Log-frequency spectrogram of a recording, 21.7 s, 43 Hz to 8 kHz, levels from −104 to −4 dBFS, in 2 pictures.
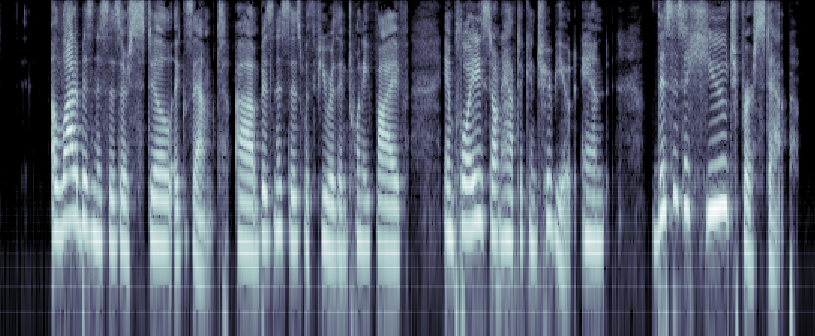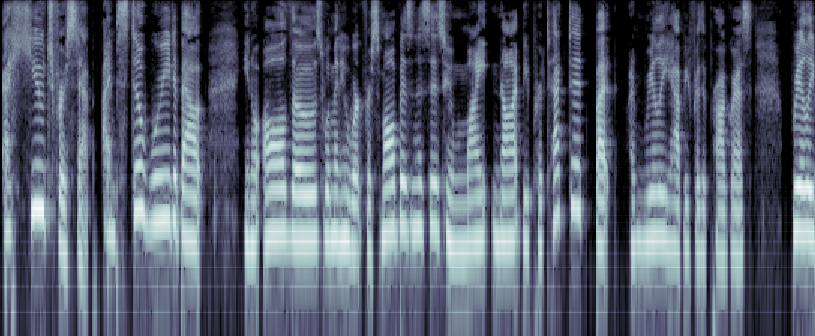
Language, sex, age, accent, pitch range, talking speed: English, female, 40-59, American, 175-235 Hz, 155 wpm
